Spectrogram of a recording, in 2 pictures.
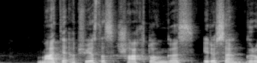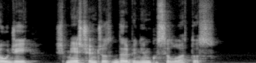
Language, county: Lithuanian, Kaunas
